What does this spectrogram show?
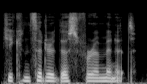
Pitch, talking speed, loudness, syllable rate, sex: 155 Hz, 245 wpm, -17 LUFS, 8.4 syllables/s, female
